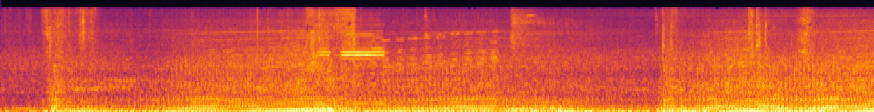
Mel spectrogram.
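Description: A motorcycle engine roars and revs steadily.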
